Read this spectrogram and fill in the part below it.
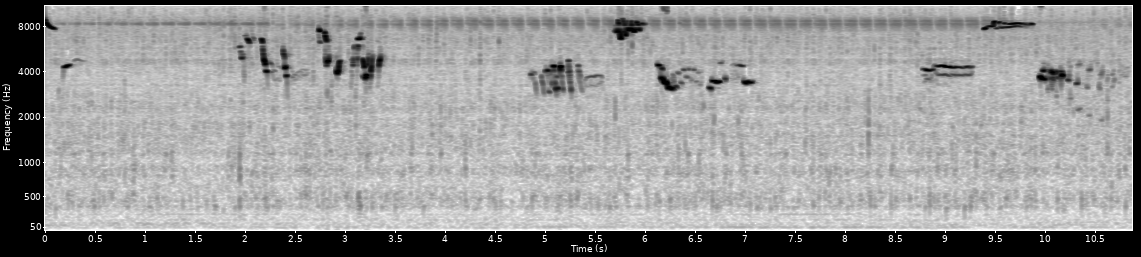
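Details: A robin in a simple aviary cage delivers spaced bursts of high, rapid twittering and chirped notes, with short gaps between phrases and a persistent faint high-pitched tone underneath.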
